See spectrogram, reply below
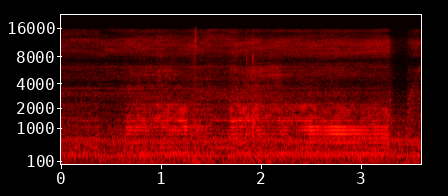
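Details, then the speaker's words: Steady motorized buzzing and hum of an arthroscopic shaver removing the anterior acromion during subacromial decompression of the shoulder, releasing the coracoacromial ligament. "at this point as I do my decompression and remove this anterior chromium really pretty much by definition we're going to release the core chromal ligament"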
